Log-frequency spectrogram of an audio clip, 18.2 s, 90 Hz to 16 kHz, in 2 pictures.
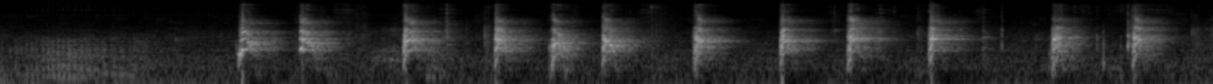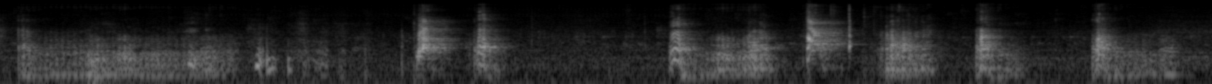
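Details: Three-month-old Shih Tzu puppy in a kitchen play pen discovering a tuna can, Bozeman, Montana, April 2007; sharp, high barks come in rapid runs about every half second, with a brief stretch of softer rustling midway.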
